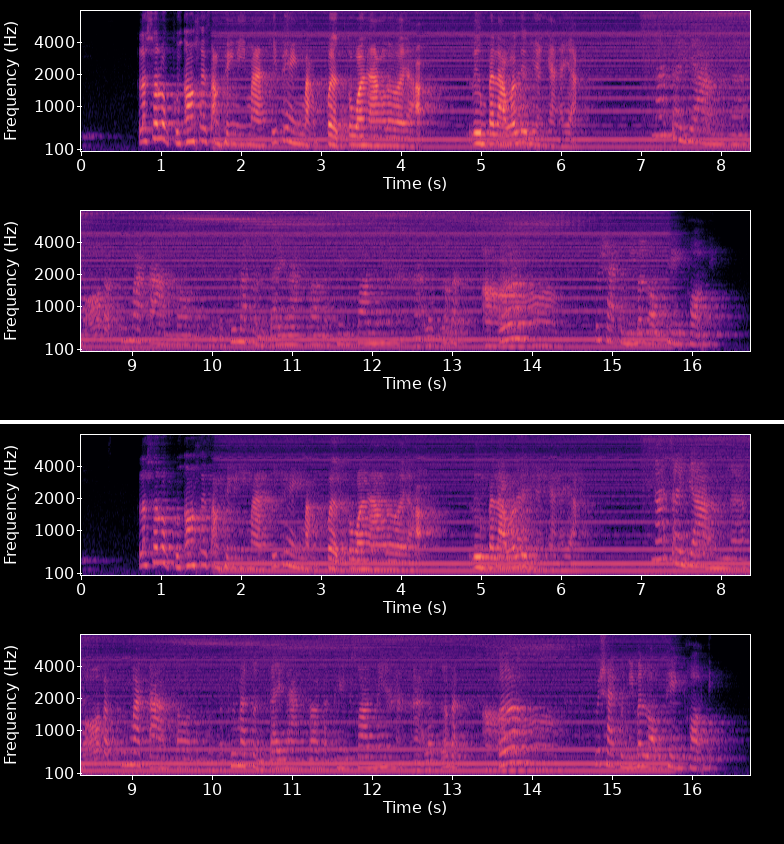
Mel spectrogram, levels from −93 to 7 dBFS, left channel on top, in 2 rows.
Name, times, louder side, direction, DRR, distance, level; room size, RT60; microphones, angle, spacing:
voice 1, 0.7-4.3 4.8-6.2 13.4-14.2, left 5 dB, 75° left, 9 dB, 1.0 m, -26 dB
sound 1, 1.6-15.7, right 2 dB, 55° left, 4.1 m, -37 dB
voice 2, 5.2-5.8 7.1-13.9 14.8-16.2, right 2 dB, 60° right, 3 dB, 1.8 m, -34 dB
sound 2, 7.0-14.8, left 4 dB, 20° left, 2.0 m, -45 dB
18.5 x 6.6 x 6.8 m, 1.1 s
head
